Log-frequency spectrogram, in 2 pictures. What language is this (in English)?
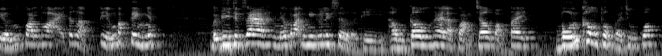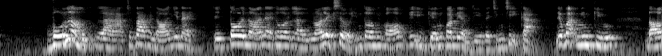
Vietnamese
